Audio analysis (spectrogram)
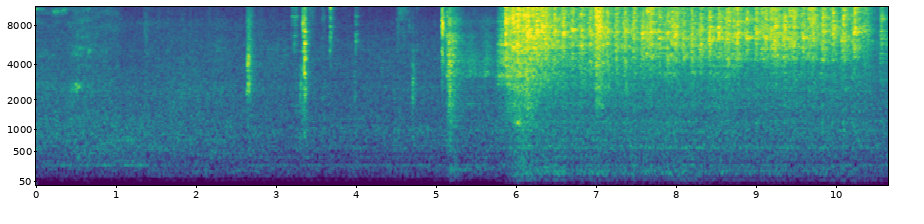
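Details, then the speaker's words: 1971/1972 VW bus air-cooled four, started on high choke: a few clicks, then it catches and runs with a lumpy, uneven beat instead of a smooth idle; rough running from incorrect ignition timing. "Well, that's what it was doing. Timing issue. Choke is open already."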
